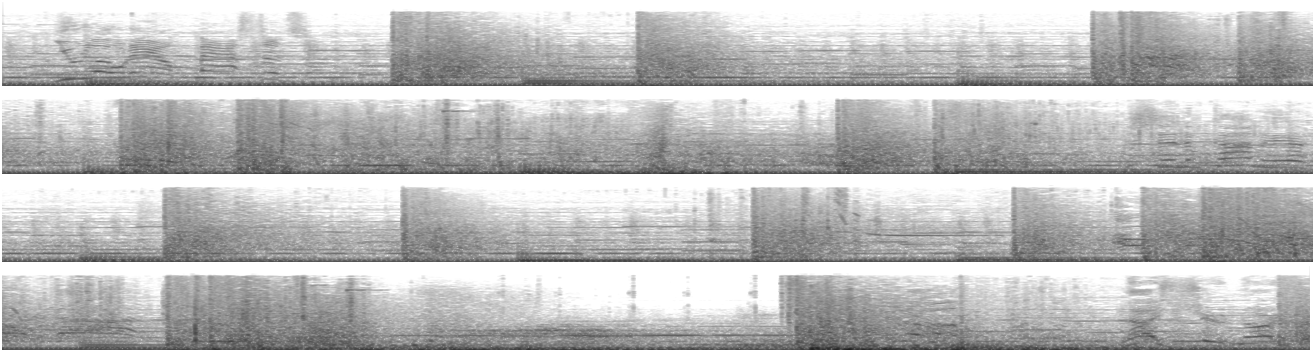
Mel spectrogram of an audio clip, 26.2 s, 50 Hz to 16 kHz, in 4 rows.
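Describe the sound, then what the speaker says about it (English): Repeated gunshots ring out in scattered bursts during a gunfight in the video game Red Dead Redemption 2, mixed with a low rumbling background and voices talking throughout. "Nice shooting, Arthur."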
